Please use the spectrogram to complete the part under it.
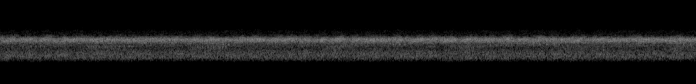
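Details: Frogs calling at night in a moonlit countryside rice field with water not yet planted, their distant voices merging into a steady, dense, shimmering chorus with no breaks and no other clear sounds.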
